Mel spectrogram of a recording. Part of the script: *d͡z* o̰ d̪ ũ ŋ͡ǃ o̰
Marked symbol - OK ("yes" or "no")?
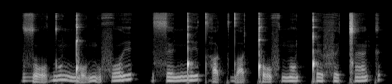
no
